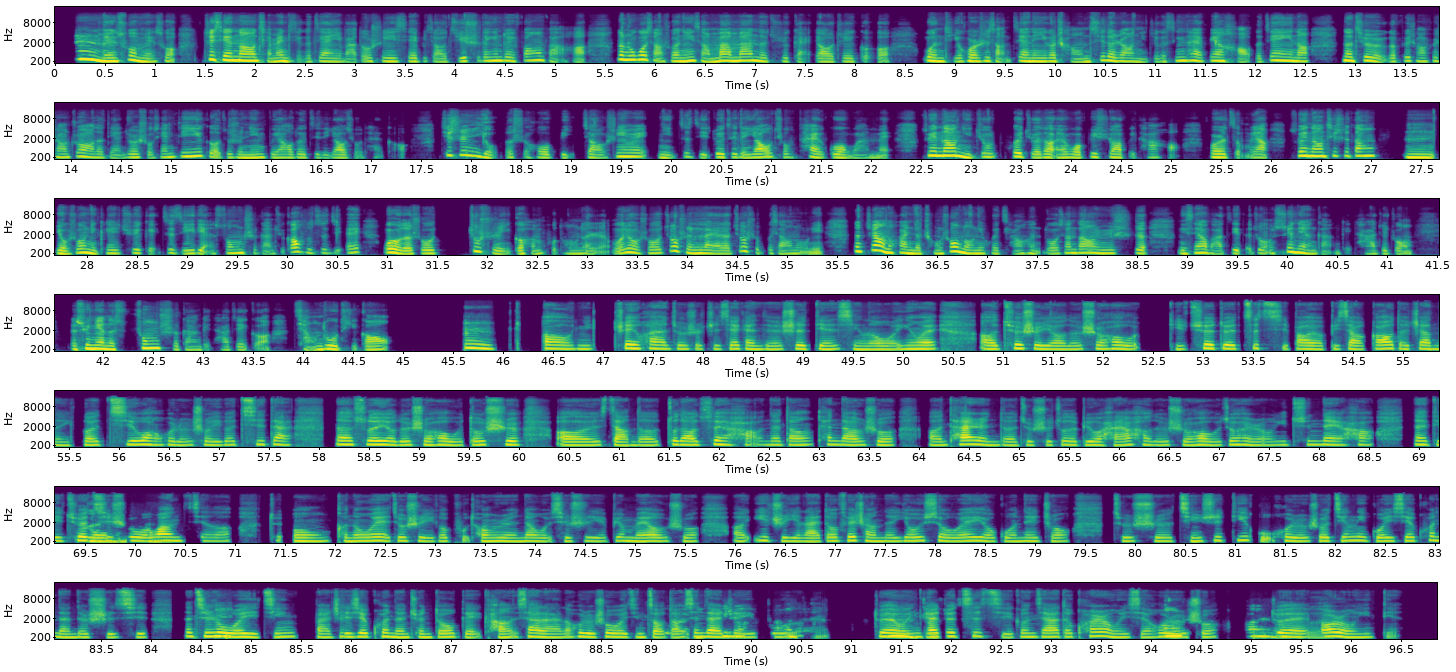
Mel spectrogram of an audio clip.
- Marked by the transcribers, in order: other background noise
- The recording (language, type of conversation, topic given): Chinese, advice, 我总是容易被消极比较影响情绪，该怎么做才能不让心情受影响？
